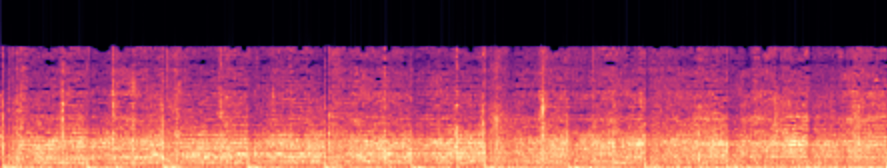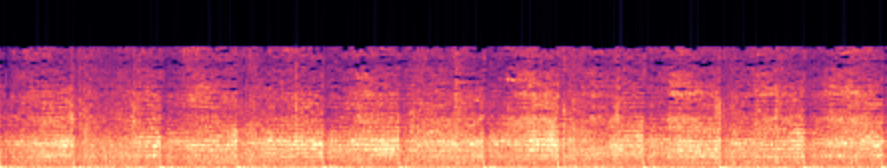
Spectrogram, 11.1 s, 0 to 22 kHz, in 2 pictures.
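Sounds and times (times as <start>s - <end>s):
folk dance music over speakers: 0.0s - 11.0s.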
